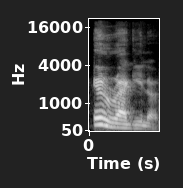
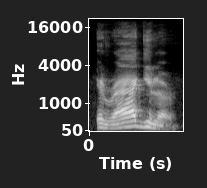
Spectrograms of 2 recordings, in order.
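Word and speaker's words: irregular: तो प्रॉब्लम क्या है कि हम इर के ऊपर स्ट्रेस कर देते हैं जब नेगेटिव बोलते हैं, इर्रेग ये गलत है, इर्रेगुलर ये गलत है, स्ट्रेस रेग पे ही रहेगा, इरेगुलर, देखे ना रैग के ऊपर स्ट्रेस है, इरेग और फिर वो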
